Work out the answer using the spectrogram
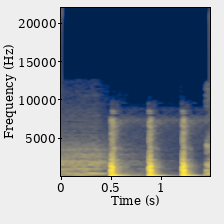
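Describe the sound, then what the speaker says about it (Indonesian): Three firm knocks on a bedroom door in a palace, evenly spaced and close, sounding after a sustained tone. "Seorang pelayan datang mengetuk pintu kamar Putri Daisy"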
